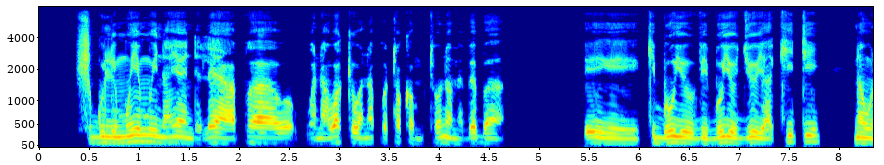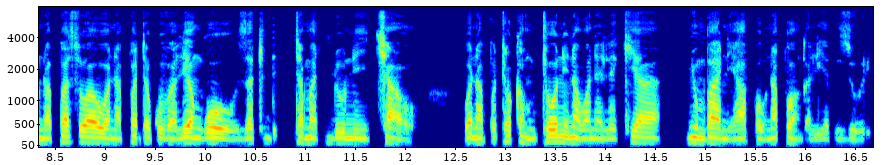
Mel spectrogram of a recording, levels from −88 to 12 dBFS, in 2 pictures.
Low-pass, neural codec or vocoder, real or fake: 7.2 kHz; none; real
